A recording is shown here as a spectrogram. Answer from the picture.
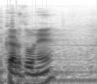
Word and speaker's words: Cardoner: Ya veis que lo pronuncio en catalán, Cardoner.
